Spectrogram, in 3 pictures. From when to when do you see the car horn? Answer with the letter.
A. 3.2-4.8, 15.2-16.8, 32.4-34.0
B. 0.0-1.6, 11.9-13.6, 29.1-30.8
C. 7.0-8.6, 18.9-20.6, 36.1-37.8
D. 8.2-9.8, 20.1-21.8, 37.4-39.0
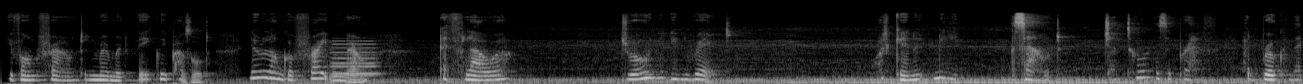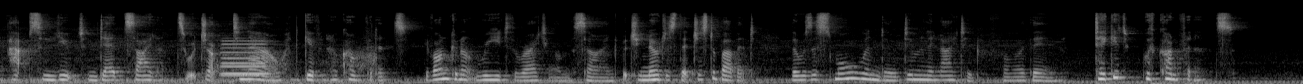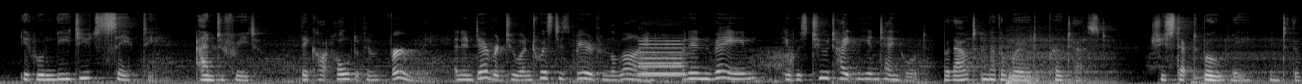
A.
